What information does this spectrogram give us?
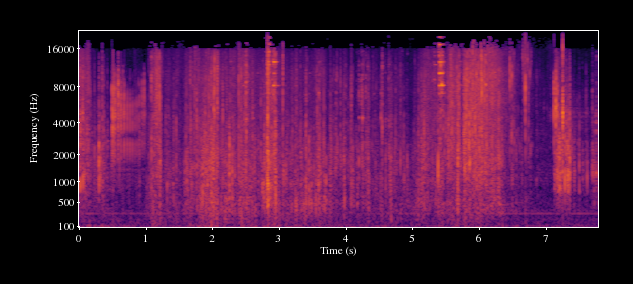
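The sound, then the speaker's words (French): Continuous crinkling and rustling of a bag being rummaged through, with irregular crunchy bursts and scraping for several seconds and no voices. “Quand je fouille dans mon cava, ça met un truc que j'aime bien.”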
